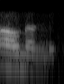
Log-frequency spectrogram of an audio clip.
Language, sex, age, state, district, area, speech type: Telugu, female, 30-45, Andhra Pradesh, N T Rama Rao, rural, conversation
